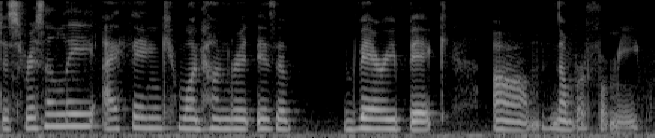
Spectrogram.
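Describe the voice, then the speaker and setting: A Persian accent at a fairly slow pace. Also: woman. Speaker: social media creator. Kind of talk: casual vlog talk to camera. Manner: hesitant, many fillers.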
